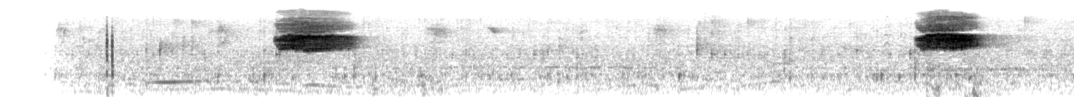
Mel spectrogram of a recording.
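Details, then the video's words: Spotted forktail calling at Namchi, South Sikkim, gives two loud, harsh, high-pitched screeches about three seconds apart, over a soft rushing hiss like running water. "Spotted Forktail"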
